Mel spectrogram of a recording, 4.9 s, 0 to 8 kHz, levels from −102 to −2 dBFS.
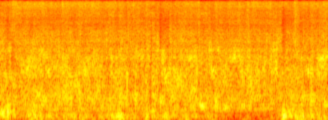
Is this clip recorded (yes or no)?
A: no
